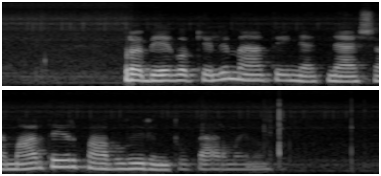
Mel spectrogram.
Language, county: Lithuanian, Vilnius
